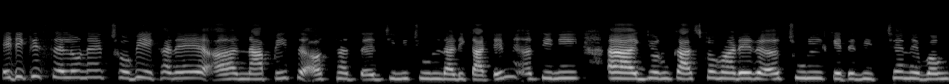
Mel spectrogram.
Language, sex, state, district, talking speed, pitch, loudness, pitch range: Bengali, female, West Bengal, Dakshin Dinajpur, 140 wpm, 275 Hz, -25 LUFS, 255-295 Hz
